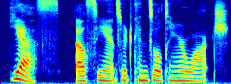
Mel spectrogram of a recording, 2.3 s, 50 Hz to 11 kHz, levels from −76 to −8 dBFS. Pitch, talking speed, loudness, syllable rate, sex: 190 Hz, 155 wpm, -21 LUFS, 5.6 syllables/s, female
